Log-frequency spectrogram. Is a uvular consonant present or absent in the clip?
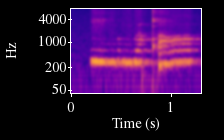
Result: present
